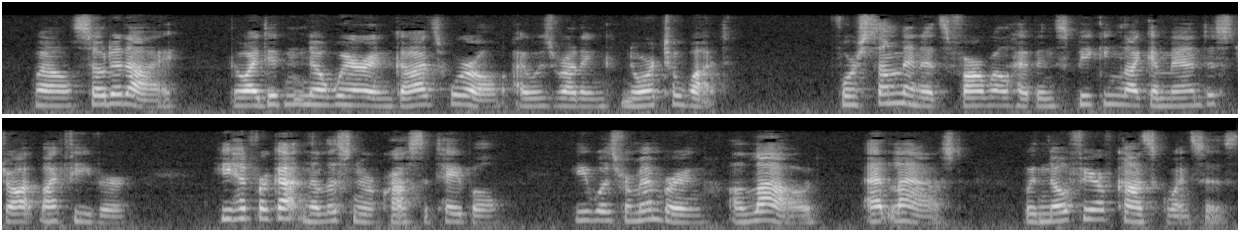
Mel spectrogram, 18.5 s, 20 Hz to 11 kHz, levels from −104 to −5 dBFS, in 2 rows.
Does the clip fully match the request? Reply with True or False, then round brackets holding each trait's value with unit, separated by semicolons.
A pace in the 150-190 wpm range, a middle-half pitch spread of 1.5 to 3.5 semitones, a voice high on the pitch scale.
True (160 wpm; 3.2 semitones; 200 Hz)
